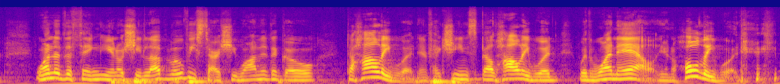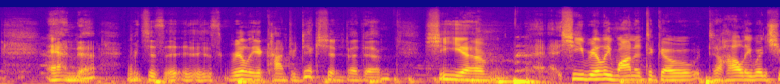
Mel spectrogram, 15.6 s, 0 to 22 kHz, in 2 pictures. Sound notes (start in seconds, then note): 7.3 laughter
